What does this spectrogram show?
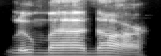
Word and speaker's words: Luminar: going on doing some aerials but how'd you spell it paul luminar l-u-m i n-a-r luma nar okay but the newest one is called coming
